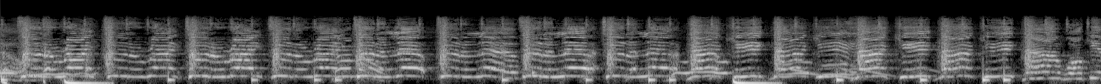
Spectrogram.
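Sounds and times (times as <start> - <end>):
dance music with sung vocals: 0.0 - 11.0.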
